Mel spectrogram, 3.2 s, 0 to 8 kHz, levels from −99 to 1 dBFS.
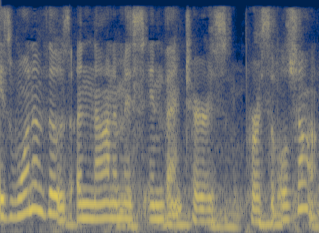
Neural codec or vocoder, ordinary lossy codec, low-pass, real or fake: codec, 16 kHz, 4.8 kbps, FACodec; AAC, 32 kbps; 7.2 kHz; fake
